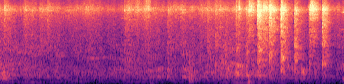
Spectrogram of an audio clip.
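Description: Pigeons coo softly amid a hissy outdoor background, with a few brighter chirps and rustles growing louder toward the end.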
